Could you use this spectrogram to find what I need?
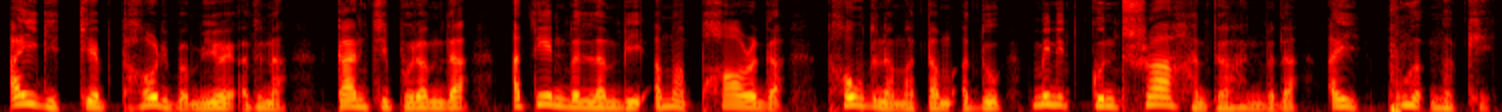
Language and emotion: Manipuri, surprised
